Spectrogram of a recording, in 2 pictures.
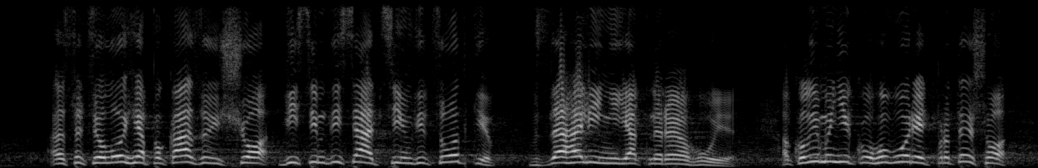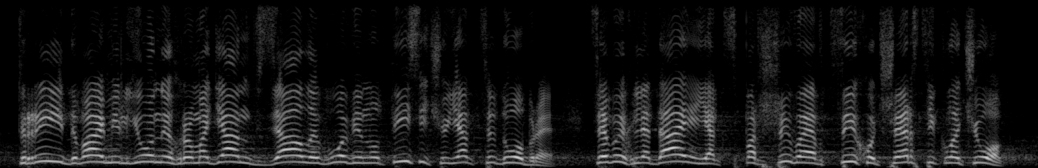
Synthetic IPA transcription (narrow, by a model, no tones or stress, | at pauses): sɔt͡sʲiɔlˠɔɦʲijɐpɔkɑzʊjɛʃt͡ʃɔʋʲisʲimd̪esʲat̪sʲimʋʲit̪sɔt̪kʲiw | ʋzɐɦɐlʲinʲijaknɛɾeɐɦujɛ̰ | ɐkɔlˠɪmenʲikɦɔʋɔɾʲɐt̚ʲpɾɔt̪ɛʃɔ | t̪ɾɪd̪ʋɑmʲilʲjɔnɪɦɾɔmɐdʲanwzʲɑlˠɪʋɔʋʲinʊt̪ɪsʲɐt͡ʃʊjɐk̚t̪sɛd̪ɔbɾɛ̰ | t̪sɛʋɪɦlʲɐd̪ɑjɛjɐkspɐrʃɪʋɐjɐwt̪sɪxɔtʲʃɛrsʲtʲiklˠɐt͡ʃɔk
